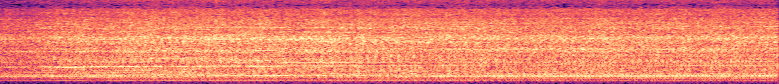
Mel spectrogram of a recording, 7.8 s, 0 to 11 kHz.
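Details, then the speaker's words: IH 1586 diesel tractor after injection nozzle removal and reinstall, hood off, pulling a light load: steady even drone with no ticking over the rumble; owner hopes the fix worked, with the earlier tick gone. "But it obviously hasn't blown out yet because I'm not hearing a tick, so I think my fix. Hopefully it worked. Nice good little load for it."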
